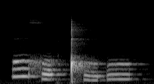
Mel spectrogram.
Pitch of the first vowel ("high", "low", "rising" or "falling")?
high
